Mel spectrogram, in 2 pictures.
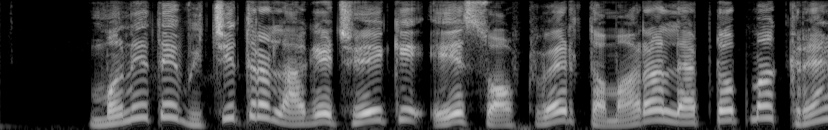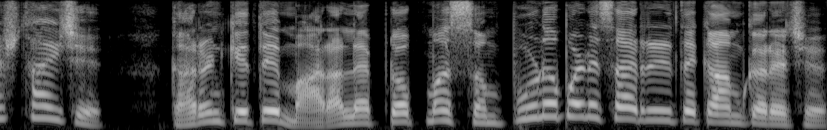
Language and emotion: Gujarati, surprised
